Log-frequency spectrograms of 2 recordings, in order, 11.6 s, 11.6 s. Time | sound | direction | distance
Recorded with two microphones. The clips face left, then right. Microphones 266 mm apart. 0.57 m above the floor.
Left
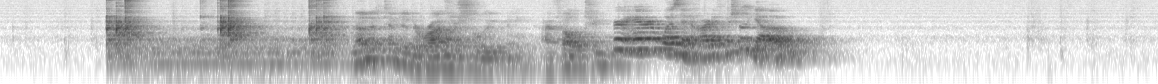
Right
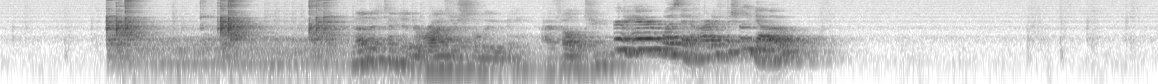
1.1 | tapping | 45° left (ahead or behind) | 2.5 m
3.5 | a man speaking | 15° left (ahead or behind) | 3 m
6.1 | a woman speaking | 30° left (ahead or behind) | 2.5 m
